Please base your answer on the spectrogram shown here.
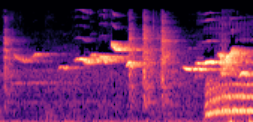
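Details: White-rumped shama song in chạy cầu style, with a run of varied clear whistled notes jumping between pitches and soft clicks, ending in a louder, richer nasal note with strong overtones.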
